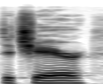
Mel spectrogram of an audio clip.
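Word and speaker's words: Dethier: of mine uh dylan de chair spelled death ear pronounced the chair uh who is a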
